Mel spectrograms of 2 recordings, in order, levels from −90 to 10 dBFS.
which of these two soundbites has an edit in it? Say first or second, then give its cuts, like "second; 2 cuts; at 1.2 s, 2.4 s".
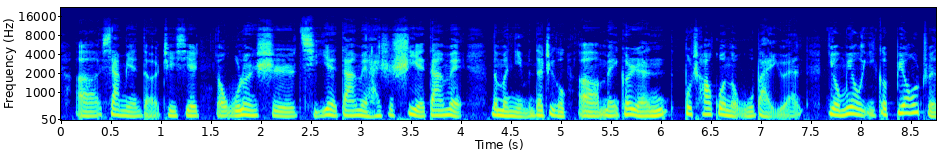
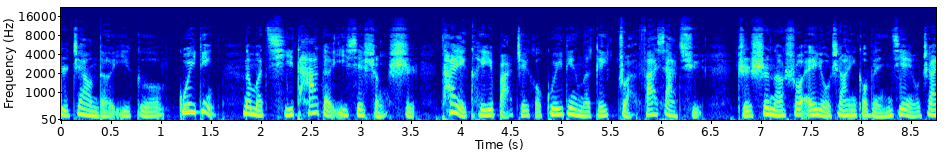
first; 2 cuts; at 5.1 s, 7.6 s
